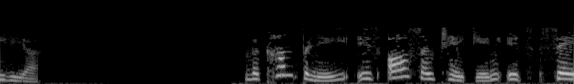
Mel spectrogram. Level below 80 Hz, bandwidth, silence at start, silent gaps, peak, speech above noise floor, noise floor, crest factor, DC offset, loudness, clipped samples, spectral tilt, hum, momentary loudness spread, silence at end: -66 dBFS; 5.8 kHz; 0 s; 1.19-2.31 s; -10 dBFS; 38 dB; -67 dBFS; 20 dB; under 0.1%; -30 LUFS; under 0.1%; -4.5 dB/octave; none; 10 LU; 0 s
